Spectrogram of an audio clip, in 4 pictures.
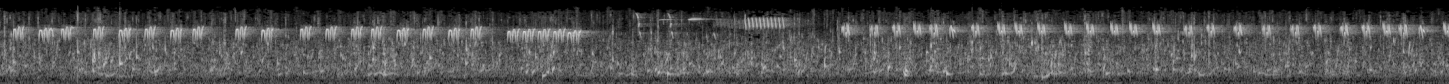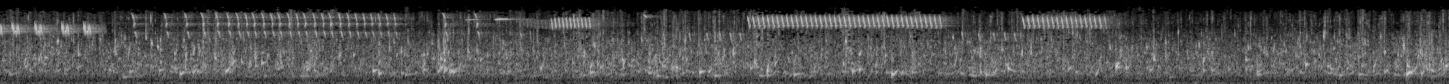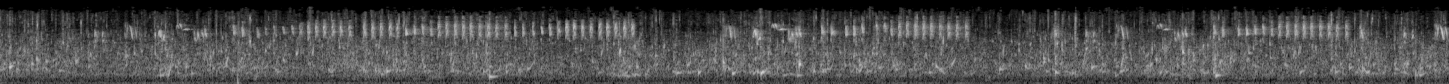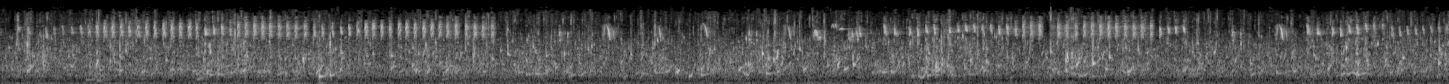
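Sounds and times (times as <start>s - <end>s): songbird singing rapid notes: 0.0s - 20.7s, 21.8s - 25.7s, 30.2s - 35.4s, 40.5s - 48.6s
water trickling: 0.0s - 57.9s.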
